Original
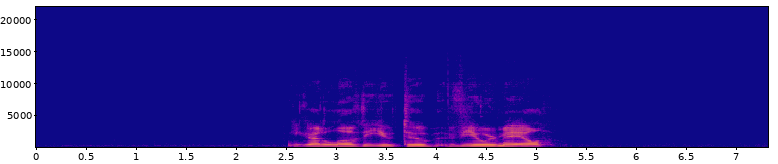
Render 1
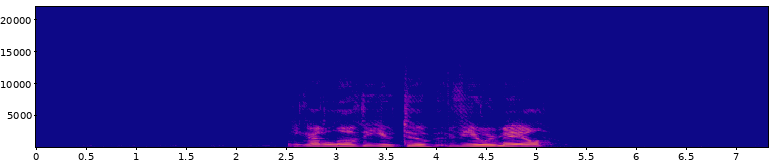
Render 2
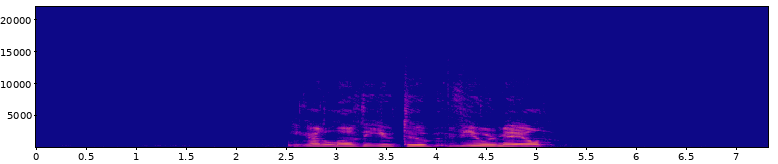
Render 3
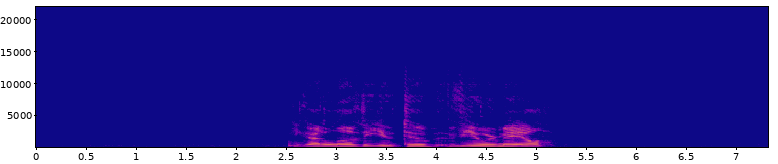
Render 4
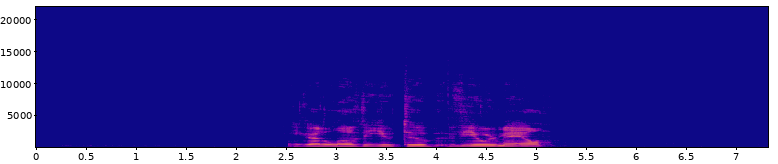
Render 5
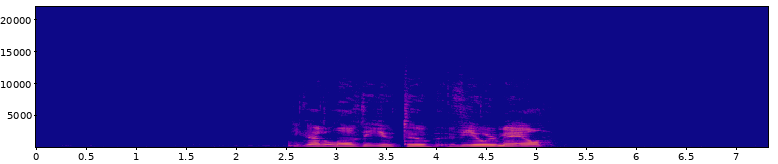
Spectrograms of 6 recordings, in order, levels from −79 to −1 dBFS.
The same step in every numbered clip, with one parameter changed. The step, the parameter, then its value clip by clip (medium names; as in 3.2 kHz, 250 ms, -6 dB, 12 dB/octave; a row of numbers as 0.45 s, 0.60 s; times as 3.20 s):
Shepard-style flanger, rate: 2.2 Hz, 0.74 Hz, 1.2 Hz, 0.22 Hz, 0.43 Hz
